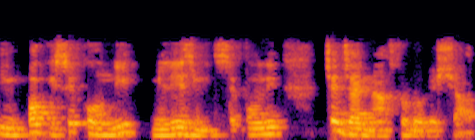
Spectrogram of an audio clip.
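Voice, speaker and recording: A somewhat breathy voice with a strong Venetian accent at a fairly quick pace, over light background noise. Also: man. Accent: strong Veneto Italian. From Veneto, Italy. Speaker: teacher and spiritual medium. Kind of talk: informal live talk with Q&A. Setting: Facebook live stream. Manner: informal, chatty. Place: office. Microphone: webcam.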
